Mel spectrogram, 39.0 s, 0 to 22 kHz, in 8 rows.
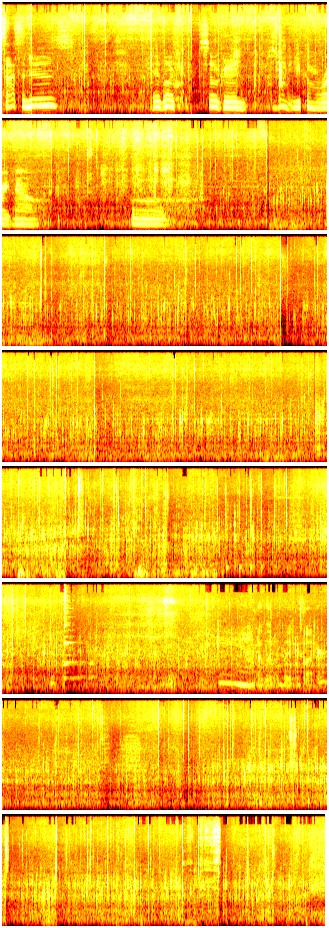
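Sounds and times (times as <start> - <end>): campfire crackling: 0.0 - 38.9
pot of pasta bubbling: 0.0 - 38.9.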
